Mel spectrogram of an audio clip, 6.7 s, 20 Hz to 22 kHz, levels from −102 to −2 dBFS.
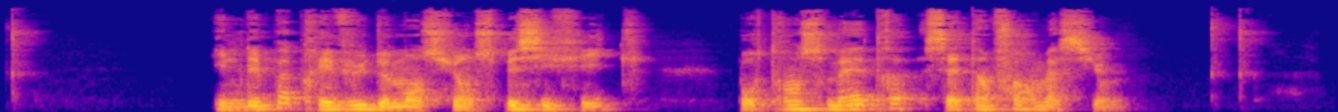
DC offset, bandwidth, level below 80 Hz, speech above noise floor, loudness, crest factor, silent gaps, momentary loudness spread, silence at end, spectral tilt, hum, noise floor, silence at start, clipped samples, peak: under 0.1%; 16 kHz; -52 dBFS; 69 dB; -18 LUFS; 18 dB; none; 11 LU; 0.45 s; -4.5 dB/octave; none; -86 dBFS; 0.05 s; under 0.1%; -2 dBFS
